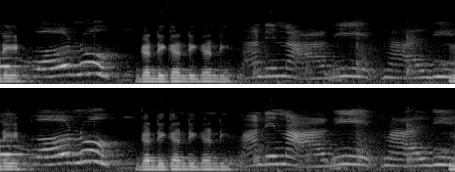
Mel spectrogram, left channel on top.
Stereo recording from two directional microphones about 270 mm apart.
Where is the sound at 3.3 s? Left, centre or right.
Right.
